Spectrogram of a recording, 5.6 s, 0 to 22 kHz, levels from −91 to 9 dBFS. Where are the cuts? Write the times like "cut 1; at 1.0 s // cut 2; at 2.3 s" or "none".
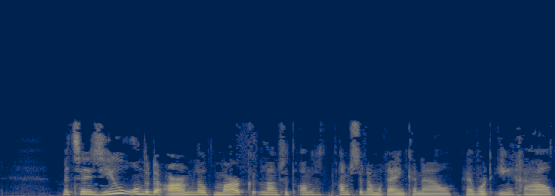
cut 1; at 4.6 s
